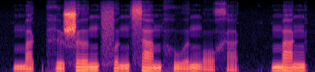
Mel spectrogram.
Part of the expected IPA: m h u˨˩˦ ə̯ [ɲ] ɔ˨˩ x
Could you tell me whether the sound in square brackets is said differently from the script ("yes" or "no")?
yes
